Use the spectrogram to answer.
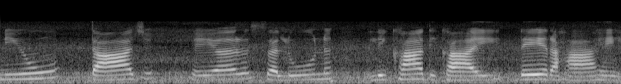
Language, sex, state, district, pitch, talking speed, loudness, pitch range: Hindi, female, Madhya Pradesh, Dhar, 220 Hz, 85 wpm, -18 LUFS, 205-235 Hz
